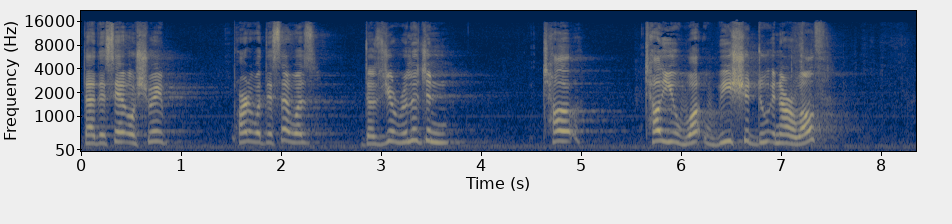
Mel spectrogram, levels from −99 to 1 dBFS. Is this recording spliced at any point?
no; 0 cuts

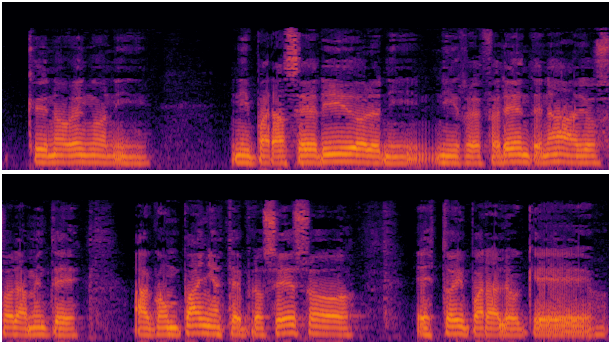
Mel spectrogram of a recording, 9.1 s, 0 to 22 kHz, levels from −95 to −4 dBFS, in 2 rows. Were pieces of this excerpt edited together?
no; 0 cuts

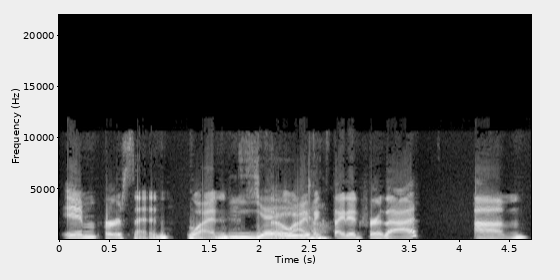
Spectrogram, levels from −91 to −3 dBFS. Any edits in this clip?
no; 0 cuts

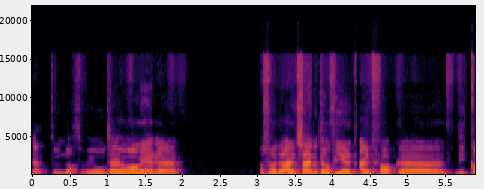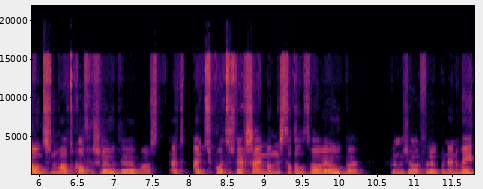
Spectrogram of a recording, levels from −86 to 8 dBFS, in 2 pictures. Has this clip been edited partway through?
yes; 3 cuts; at 1.0 s, 3.8 s, 7.7 s

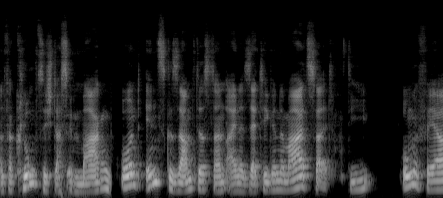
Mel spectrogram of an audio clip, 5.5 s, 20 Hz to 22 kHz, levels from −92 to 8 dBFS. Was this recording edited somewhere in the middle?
yes; 3 cuts; at 1.4 s, 2.4 s, 2.8 s

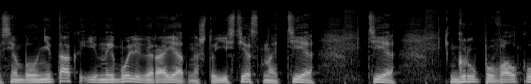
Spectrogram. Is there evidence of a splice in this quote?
yes; 1 cut; at 3.6 s

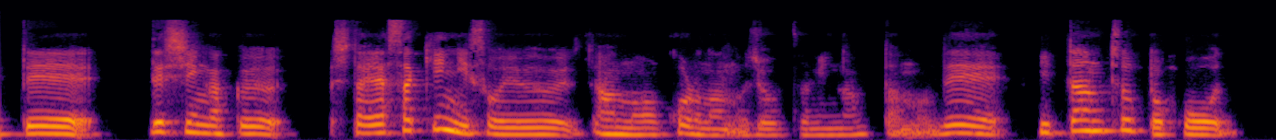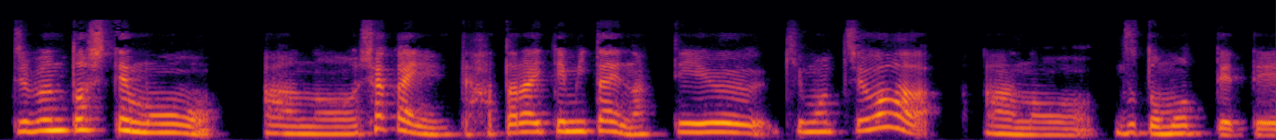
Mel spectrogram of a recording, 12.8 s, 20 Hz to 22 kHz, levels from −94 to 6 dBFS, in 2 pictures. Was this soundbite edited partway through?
yes; 2 cuts; at 1.6 s, 5.1 s

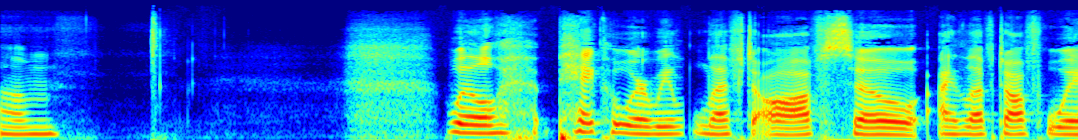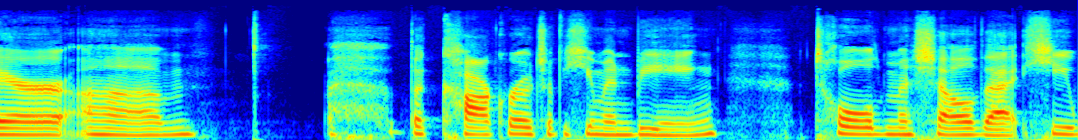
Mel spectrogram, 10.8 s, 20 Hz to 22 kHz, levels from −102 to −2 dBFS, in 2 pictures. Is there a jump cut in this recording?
yes; 3 cuts; at 2.2 s, 3.0 s, 3.4 s

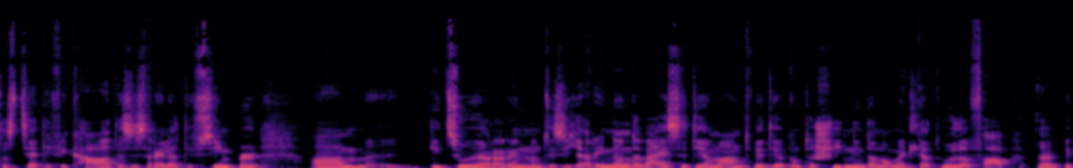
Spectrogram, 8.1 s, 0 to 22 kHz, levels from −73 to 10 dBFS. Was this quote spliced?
yes; 3 cuts; at 4.1 s, 4.7 s, 5.9 s

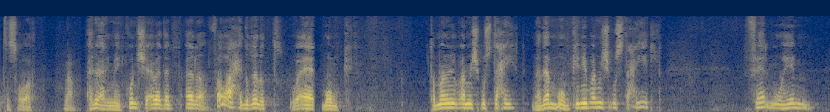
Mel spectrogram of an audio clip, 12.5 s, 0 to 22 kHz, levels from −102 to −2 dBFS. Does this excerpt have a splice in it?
yes; 2 cuts; at 1.2 s, 4.8 s

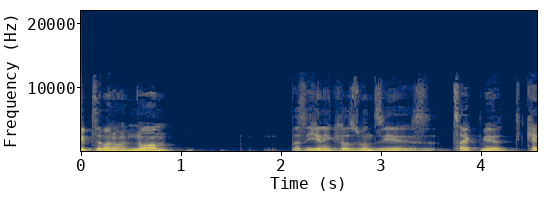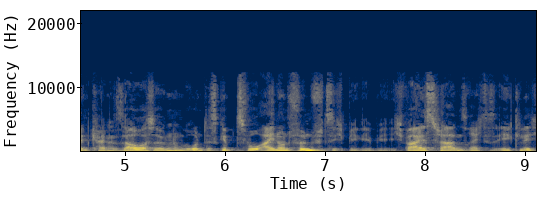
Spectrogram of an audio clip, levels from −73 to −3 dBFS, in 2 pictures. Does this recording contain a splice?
no; 0 cuts

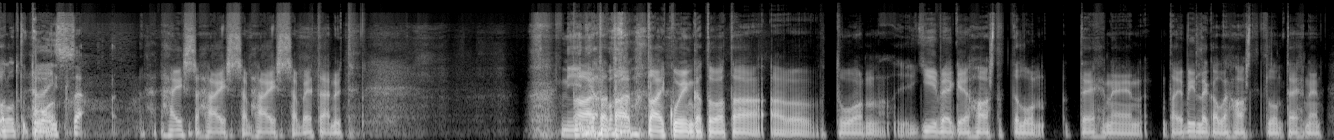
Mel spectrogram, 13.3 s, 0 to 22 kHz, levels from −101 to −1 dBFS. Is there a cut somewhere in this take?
yes; 3 cuts; at 2.5 s, 6.0 s, 11.6 s

